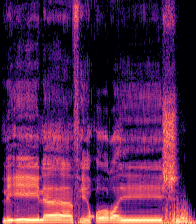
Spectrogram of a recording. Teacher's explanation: لإیلاف قریش، قریش میں بڑا قاف ہے، چھوٹا قاف نہیں ہے، اس کو لإیلاف قریش نہیں پڑھنا، قریش قاف کو پر کر کے پڑھنا، موٹا کر کے پڑھنا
